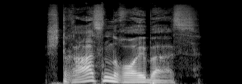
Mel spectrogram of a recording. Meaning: genitive singular of Straßenräuber
- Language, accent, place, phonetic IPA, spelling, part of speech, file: German, Germany, Berlin, [ˈʃtʁaːsn̩ˌʁɔɪ̯bɐs], Straßenräubers, noun, De-Straßenräubers.ogg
